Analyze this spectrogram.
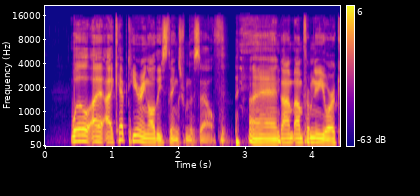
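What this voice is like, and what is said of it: New York accent, fast speech. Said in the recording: “I talk like a New Yorker ... if you don't have as much of the accent, you have the speed”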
